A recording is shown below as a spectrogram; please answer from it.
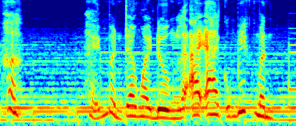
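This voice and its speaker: A woman's voice: on the high side, animated, moderate pace, loud music behind the voice, lightly acted. A woman voicing a vain, pushy famous female singer in a cartoon, sounding demanding and indignant.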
